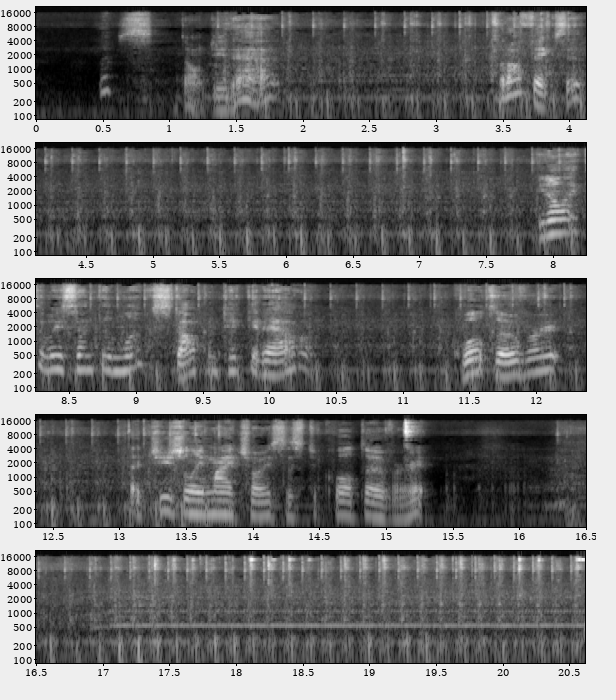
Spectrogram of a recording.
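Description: A sewing machine stitches with a rapid, steady clatter.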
